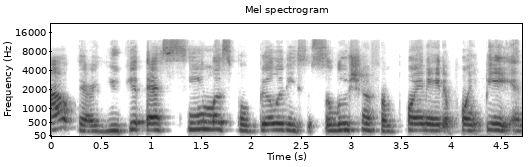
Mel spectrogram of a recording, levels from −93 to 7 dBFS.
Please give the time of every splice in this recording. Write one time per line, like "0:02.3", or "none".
none

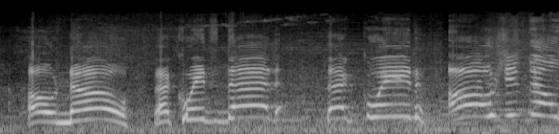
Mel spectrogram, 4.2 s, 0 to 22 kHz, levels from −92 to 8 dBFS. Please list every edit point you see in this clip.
0:03.3

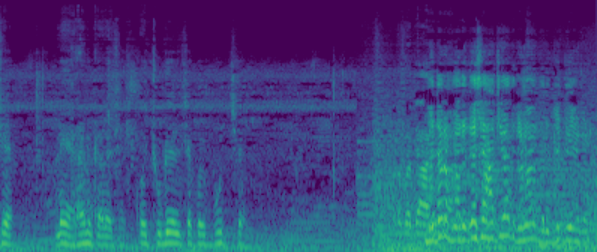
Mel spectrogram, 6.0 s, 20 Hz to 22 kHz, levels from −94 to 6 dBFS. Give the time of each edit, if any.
0:03.6

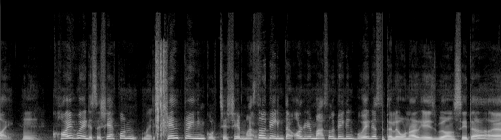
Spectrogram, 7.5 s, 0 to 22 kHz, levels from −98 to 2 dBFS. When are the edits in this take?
0:05.7

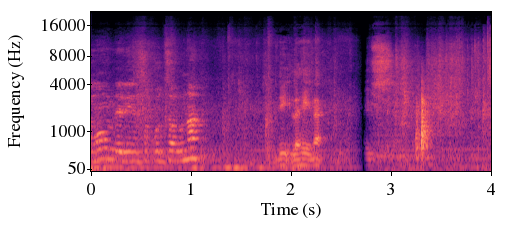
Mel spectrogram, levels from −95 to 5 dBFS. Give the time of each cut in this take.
0:03.0

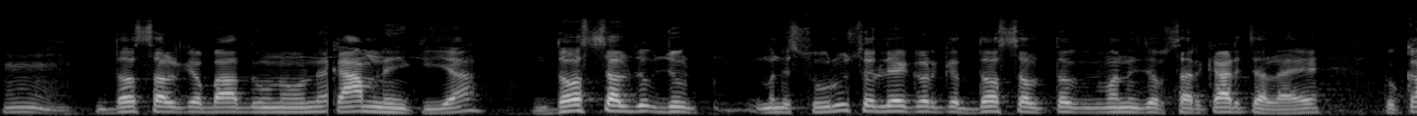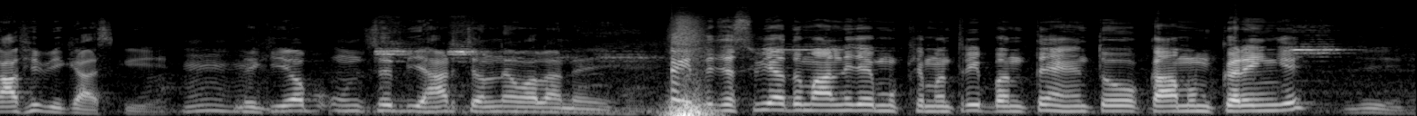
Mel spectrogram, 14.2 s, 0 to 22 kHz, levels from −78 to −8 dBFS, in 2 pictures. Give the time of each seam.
0:01.7
0:10.5

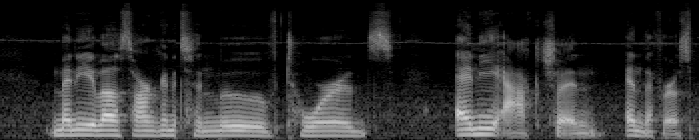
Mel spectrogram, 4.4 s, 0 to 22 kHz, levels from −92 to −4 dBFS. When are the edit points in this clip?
0:01.1

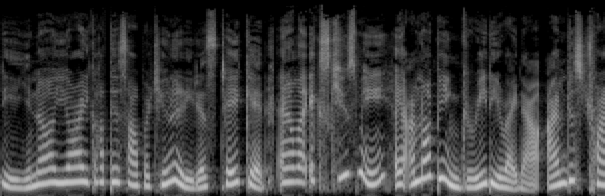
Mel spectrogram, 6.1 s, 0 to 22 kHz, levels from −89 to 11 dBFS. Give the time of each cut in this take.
0:02.7
0:03.9

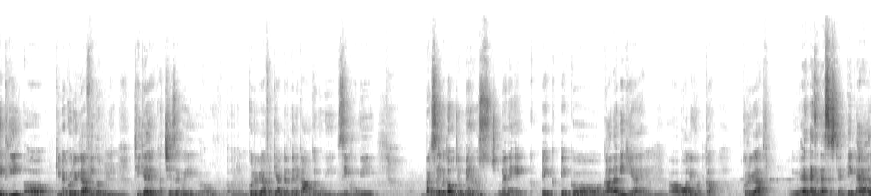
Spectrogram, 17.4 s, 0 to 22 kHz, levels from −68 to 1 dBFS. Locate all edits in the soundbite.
none

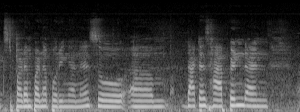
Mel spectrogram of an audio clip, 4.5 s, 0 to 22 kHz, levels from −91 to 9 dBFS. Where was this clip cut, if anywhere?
none

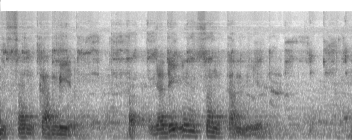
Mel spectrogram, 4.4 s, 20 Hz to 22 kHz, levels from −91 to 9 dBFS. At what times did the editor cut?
0:01.5

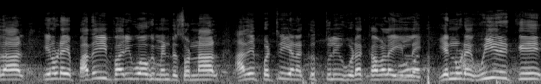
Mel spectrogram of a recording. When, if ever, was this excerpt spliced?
0:04.3

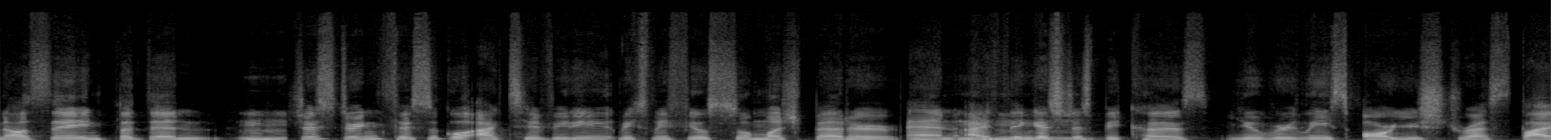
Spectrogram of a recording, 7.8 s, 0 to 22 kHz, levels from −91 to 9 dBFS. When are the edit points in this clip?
0:01.4

